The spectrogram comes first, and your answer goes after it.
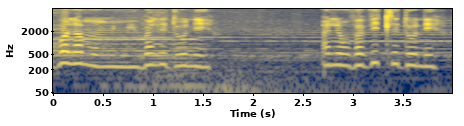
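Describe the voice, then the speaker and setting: A woman's voice: fairly high pitch, level tone, normal speed, over music. A woman with a French accent streaming a game live, tearful, emotional, exclaiming and repeating herself.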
